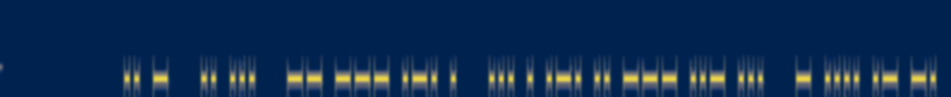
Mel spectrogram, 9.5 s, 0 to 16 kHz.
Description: Morse code, heard as a keyed tone, about 25 wpm, 700 Hz. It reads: IT IS MORE SERIOUS THAN
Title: Sentences from Top 1100 Words 25wpm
